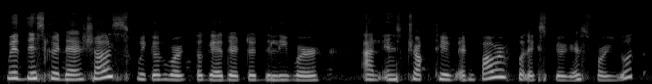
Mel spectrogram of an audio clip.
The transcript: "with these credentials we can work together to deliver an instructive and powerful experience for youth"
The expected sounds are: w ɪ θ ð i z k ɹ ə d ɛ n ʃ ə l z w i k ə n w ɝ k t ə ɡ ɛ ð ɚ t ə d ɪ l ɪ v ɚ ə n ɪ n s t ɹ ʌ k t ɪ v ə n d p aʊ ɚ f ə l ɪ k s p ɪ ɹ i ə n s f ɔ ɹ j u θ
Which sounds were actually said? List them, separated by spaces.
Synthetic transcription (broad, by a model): w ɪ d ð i s k ɹ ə d ɛ n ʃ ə l s w i k ə n w ɝ k t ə ɡ ɛ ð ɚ t ə d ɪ l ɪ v ɚ ə n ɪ n s t ɹ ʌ k t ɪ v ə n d p aʊ ɚ f ə l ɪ k s p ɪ ɹ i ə n s f ɔ ɹ j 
